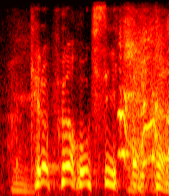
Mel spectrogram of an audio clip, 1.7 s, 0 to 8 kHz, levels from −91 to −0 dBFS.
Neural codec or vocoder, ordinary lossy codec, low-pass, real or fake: none; Opus, 16 kbps; 7.2 kHz; real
